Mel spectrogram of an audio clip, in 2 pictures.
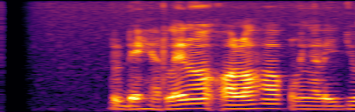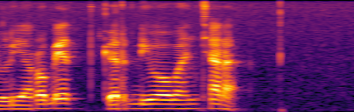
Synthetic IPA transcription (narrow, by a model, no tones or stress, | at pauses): dudɛɦɛrlɛnoʔɔlɔɦɔk̚niŋalid͡ʒuliaɾɔbɛt̪̚kɨrdiwawaɲt͡ʃaɾa̰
